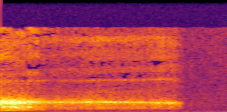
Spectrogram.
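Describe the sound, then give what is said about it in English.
Breathing in through an inhaler: a steady, airy hiss of inhaled breath lasts nearly two seconds before cutting off, with no voices. “So, get your inhaler. All right, shake it up. All right, now, what I want you to do is I want you to take a deep breath and then breathe out. Put it up to your mouth and go.”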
